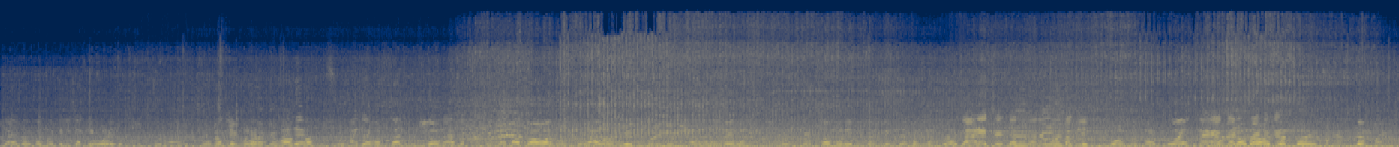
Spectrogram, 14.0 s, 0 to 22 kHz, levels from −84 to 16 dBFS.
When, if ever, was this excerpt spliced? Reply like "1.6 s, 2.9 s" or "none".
none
